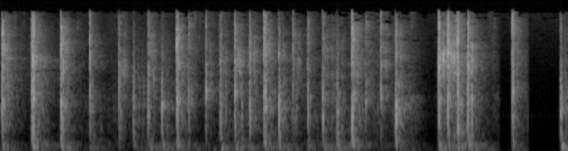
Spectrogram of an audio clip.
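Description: Flamenco footwork (zapateado): a fast, uneven run of sharp heel and toe taps, several a second, breaking off briefly near the end.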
